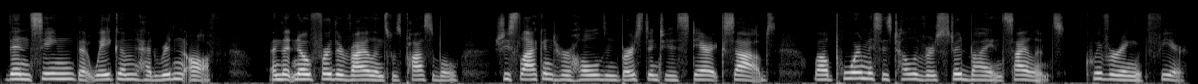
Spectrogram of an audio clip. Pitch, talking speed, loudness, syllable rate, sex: 220 Hz, 170 wpm, -19 LUFS, 5.0 syllables/s, female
